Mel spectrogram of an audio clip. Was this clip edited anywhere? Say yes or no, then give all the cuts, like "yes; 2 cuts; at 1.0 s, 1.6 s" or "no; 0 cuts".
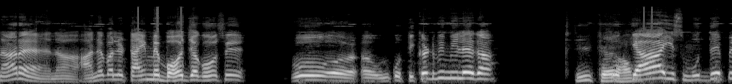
no; 0 cuts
